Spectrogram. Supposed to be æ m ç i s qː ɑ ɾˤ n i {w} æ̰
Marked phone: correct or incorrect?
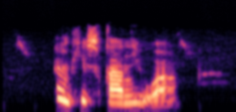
correct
